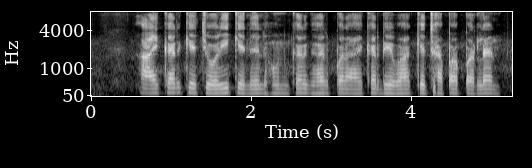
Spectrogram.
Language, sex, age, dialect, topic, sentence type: Maithili, male, 18-24, Southern/Standard, banking, statement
